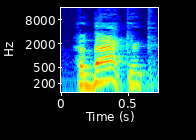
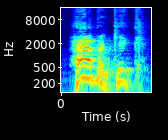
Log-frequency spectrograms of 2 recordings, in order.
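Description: First: "Habakkuk" stressed on BAK; second-syllable stress. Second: "Habakkuk" stressed on HAB; first-syllable stress. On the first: Preacher tries the prophet's name, "Habakkuk" with stress on BAK. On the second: Preacher tries the prophet's name, "Habakkuk" with stress on HAB. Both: Shown as a demonstration.

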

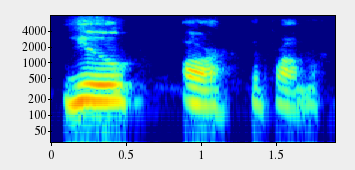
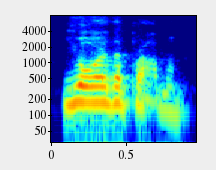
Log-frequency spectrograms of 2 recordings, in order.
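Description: First: Slow, each word weighted, stress on You; slow emphasis. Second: You're the problem, said loud and hard; loud accusation. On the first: Preacher repeating to listeners, slow stressed You. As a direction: press "You" hard and slow it down. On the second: Preacher to listeners, loud blunt accusation. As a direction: drive the point home loud. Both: Real, not acted. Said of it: "Did you hear me?".

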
